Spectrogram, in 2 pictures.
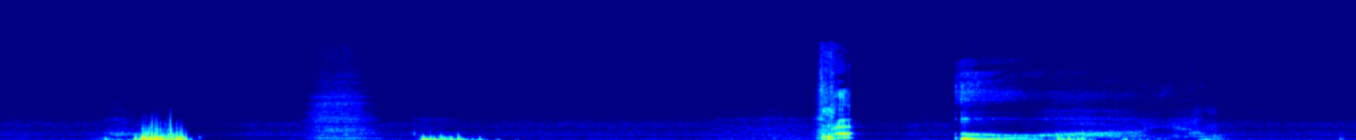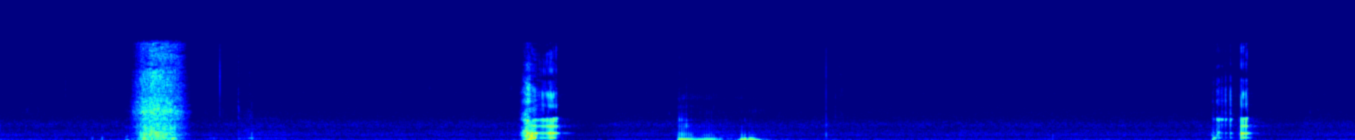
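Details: Drunk hiccups: abrupt, sharp voiced catches at irregular intervals, about nine over thirteen seconds, with quiet breathing between them.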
